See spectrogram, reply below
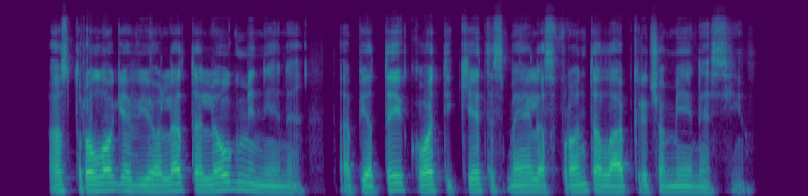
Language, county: Lithuanian, Šiauliai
